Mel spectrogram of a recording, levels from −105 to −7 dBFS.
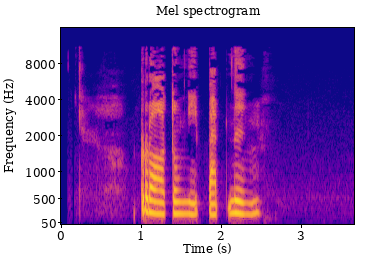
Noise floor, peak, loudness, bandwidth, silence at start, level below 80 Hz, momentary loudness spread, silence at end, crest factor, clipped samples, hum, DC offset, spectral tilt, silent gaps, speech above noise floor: -70 dBFS; -2 dBFS; -19 LUFS; 11.5 kHz; 1 s; -70 dBFS; 9 LU; 1.2 s; 20 dB; under 0.1%; none; under 0.1%; -5.5 dB/octave; none; 51 dB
